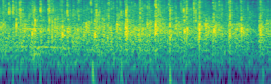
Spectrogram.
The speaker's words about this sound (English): Let's give the Lord a clap offering.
